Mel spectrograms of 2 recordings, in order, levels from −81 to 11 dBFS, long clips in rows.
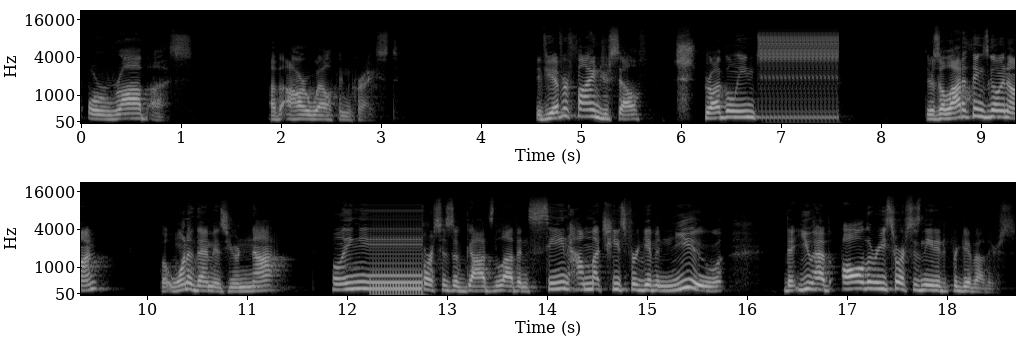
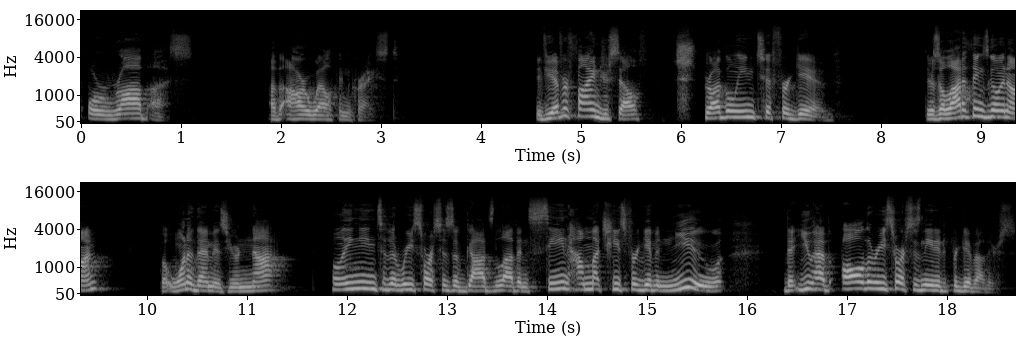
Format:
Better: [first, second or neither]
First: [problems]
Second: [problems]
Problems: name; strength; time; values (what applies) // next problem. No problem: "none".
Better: second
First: audio freezing; at 7 s for 1 s and at 12 s for 0.5 s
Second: none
